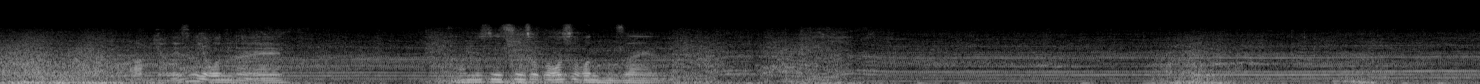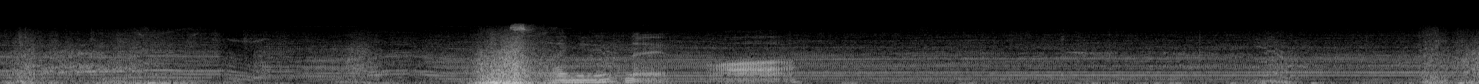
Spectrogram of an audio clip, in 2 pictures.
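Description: A racing car engine roars steadily at high speed.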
